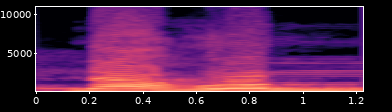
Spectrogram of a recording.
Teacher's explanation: bila sebut wabainahum tu bibir tutup rapat. Jangan buka walaupun sikit.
